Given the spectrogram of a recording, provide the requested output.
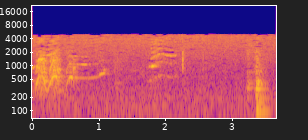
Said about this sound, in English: go see why Spot is barking.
